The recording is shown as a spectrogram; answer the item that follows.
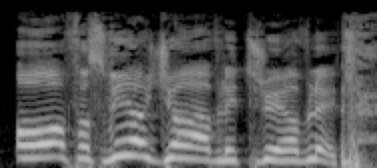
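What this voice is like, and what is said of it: Weak put-on Gothenburg dialect. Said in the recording (Swedish): “På göteborgska. ... Jag kan inte göteborgs.”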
